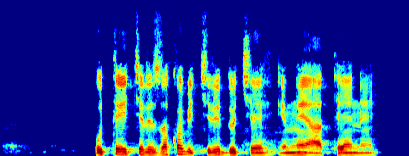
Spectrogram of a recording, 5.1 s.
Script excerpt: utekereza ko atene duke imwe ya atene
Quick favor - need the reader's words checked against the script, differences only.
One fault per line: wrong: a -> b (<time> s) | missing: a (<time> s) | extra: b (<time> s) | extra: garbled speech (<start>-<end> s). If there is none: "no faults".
wrong: atene -> bikiri (2.3 s)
